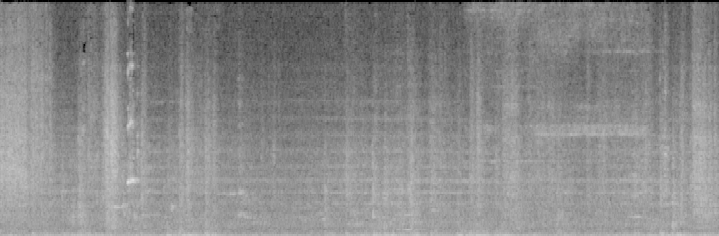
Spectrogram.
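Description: Container freight train's wagons rolling past at close range: a steady low rumble of wheels on rails with irregular clicks as the wheels cross rail joints.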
